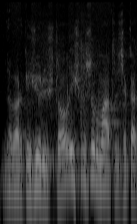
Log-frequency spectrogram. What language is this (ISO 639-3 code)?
lit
